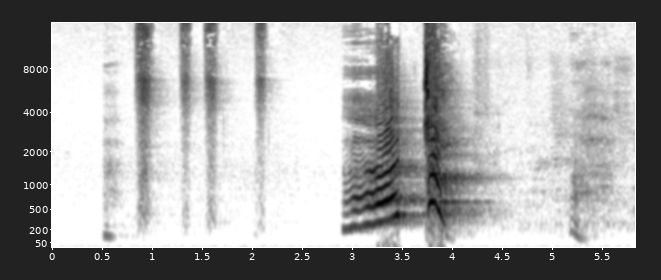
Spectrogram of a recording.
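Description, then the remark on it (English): A person fakes a sneeze out loud to start off a church worship service: a few short, quick breathy catches build up into a long rising voiced 'ahh' and then a sharp, loud burst, with a softer sniff trailing after. “I was wondering what people would do if I would start off with a fake sneeze.”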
